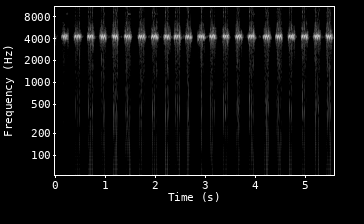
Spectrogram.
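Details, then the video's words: Rapid, regular cricket chirps, about four bright, piercing pulses each second, each a short ringing note with a thin upper overtone, continuing without pause in otherwise silent surroundings. "Suara Jangkrik"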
